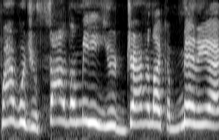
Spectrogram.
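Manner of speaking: high-pitched, sassy, shouted yell. Retelling a book scene where she confronts a driver: imitating her yelling. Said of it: "She's yelling at him".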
